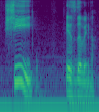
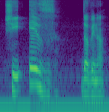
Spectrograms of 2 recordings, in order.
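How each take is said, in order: First: The word she carries the emphasis. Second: The word is carries the emphasis.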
